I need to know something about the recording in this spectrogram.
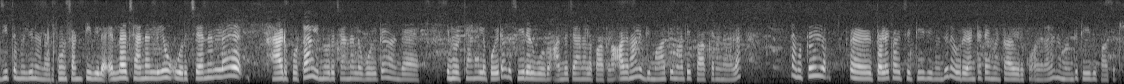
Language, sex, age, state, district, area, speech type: Tamil, female, 18-30, Tamil Nadu, Namakkal, rural, spontaneous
